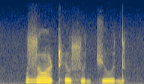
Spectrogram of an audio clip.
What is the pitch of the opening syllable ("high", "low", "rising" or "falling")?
falling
